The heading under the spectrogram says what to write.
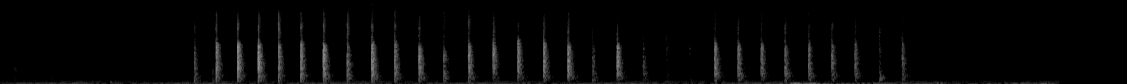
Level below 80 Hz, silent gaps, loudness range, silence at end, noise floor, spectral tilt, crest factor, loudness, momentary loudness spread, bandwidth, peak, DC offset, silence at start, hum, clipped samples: -62 dBFS; none; 12 LU; 0.85 s; -66 dBFS; -1.5 dB/octave; 32 dB; -39 LUFS; 18 LU; 16 kHz; -12 dBFS; under 0.1%; 1.95 s; none; under 0.1%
